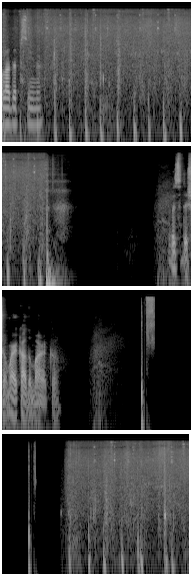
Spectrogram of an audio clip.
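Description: Horse hooves thud steadily on the ground.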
